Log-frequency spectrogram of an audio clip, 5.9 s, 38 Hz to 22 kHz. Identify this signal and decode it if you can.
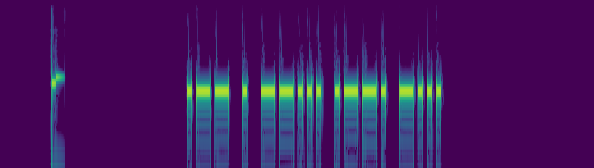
Morse code, heard as a keyed tone, about 26 wpm, 700 Hz. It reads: WE7PB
